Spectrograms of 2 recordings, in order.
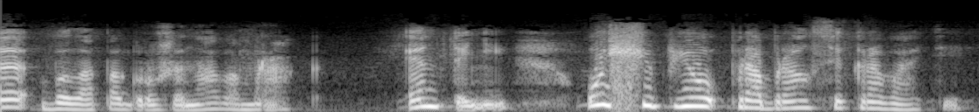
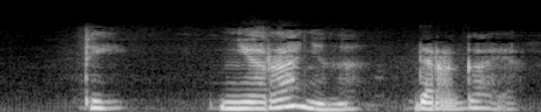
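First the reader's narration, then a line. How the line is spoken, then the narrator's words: Quiet question. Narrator (Russian): тихо спросил он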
